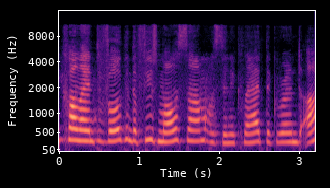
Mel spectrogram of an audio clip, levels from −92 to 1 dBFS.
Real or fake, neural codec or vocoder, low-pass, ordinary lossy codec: fake; codec, 16 kHz in and 24 kHz out, 0.4 kbps, LongCat-Audio-Codec, two codebook decoder; 10.8 kHz; none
